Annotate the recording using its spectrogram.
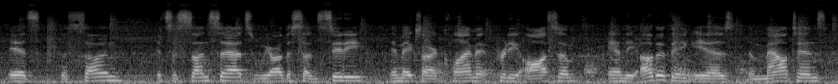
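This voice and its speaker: With music in the background and audible room echo, a man speaks at a fairly high pitch with fairly even intonation. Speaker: real estate agent. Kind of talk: casual vlog talk to camera. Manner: fast; filler-heavy, repeats words.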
